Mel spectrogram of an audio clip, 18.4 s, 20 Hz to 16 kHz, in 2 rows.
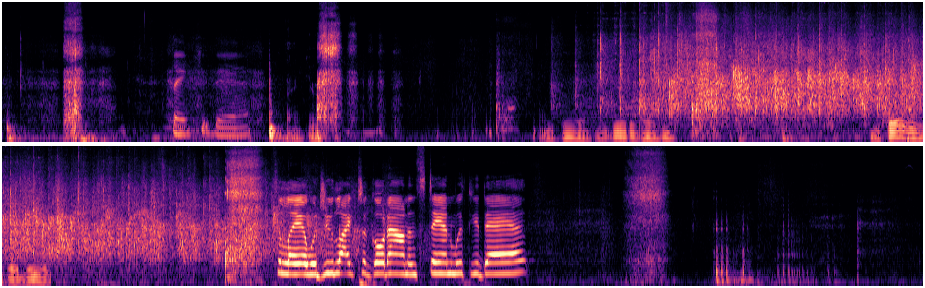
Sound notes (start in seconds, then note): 7.0 audience applauding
